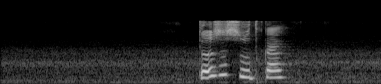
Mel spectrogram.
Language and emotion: Russian, positive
